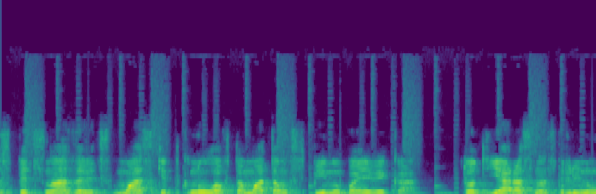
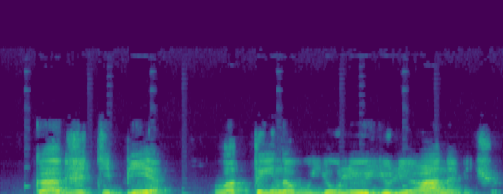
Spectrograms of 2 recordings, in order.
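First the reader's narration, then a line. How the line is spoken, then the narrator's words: Gentle fatherly tone. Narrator (Russian): продолжил почти по-отечески мягко говорить майор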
